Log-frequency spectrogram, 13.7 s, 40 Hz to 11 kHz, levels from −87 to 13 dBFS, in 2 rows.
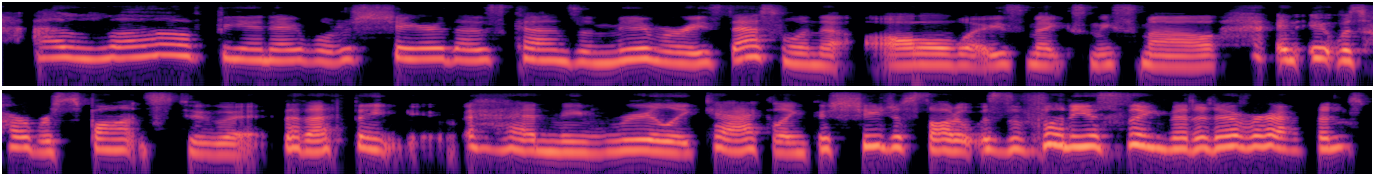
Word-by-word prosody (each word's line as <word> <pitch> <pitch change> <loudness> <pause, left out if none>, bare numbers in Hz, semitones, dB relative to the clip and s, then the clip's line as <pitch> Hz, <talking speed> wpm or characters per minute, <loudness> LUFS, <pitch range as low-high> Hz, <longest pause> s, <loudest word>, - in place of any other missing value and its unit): I 265 +1 -4
love 275 +4 -1
being 240 -3 -2
able 225 -2 -4
to 235 - -4
share 250 0 0
those 235 -1 -4
kinds 230 -5 -2
of 200 - -3
memories. 195 -3 0
That's 280 +3 +1
one 180 -3 -2
that 165 -1 -4
always 170 +1 0
makes 165 -2 -6
me 165 0 -6
smile, 155 -3 -3 0.3
and 230 -1 +3
it 260 0 +2
was 220 -1 +1
her 240 -2 +1
response 205 +2 -3
to 160 -4 -4
it 150 - -3
that, 230 -4 +2
I 185 +1 +4
think, 220 -5 -1 0.3
had 215 -5 -1
me 180 -1 0
really 180 0 +2
cackling 190 -4 -1
'cause 220 +2 -2
she 260 0 +1
just 240 0 -1
thought 200 -1 +4
it 190 - 0
was 205 -2 -1
the 215 +1 0
funniest 255 +1 +5
thing 275 -5 +5
that 220 0 +3
had 230 +1 +3
ever 255 +1 +5
happened. 220 +2 0
220 Hz, 195 wpm, -20 LUFS, 180-245 Hz, 0.3 s, funniest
